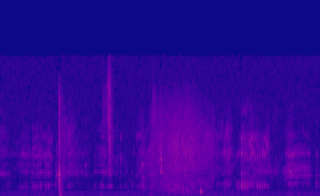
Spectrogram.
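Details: Lethargic, underweight newborn kitten with no littermates to burrow into, being fed and warmed by hand; faint, thin, high mews in short bursts near the start and again toward the end, with soft handling noises in a quiet room.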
